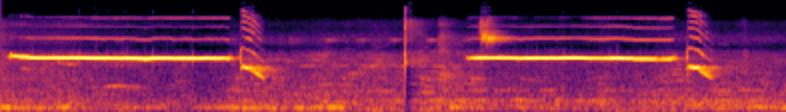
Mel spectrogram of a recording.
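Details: Common iora song: two long, unwavering high whistles, each trailing into a brisk downward slide, separated by a brief click and faint background hum.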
